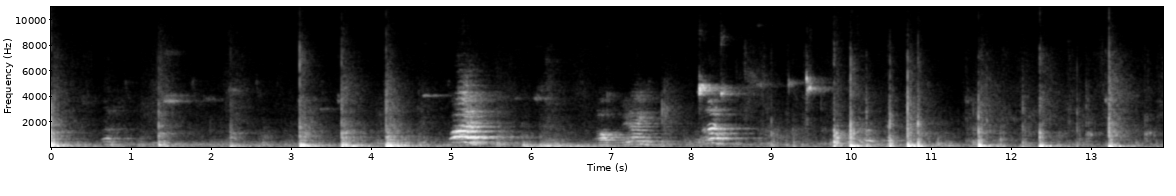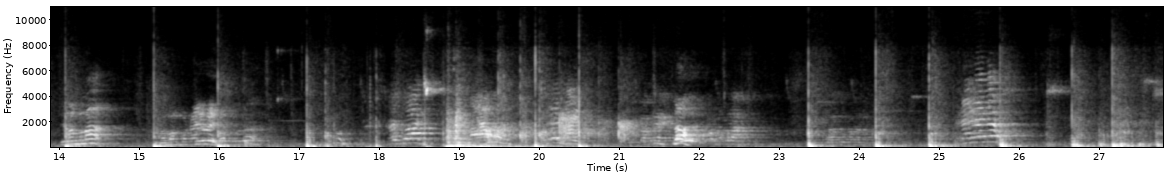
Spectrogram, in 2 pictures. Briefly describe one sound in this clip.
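A basketball bounces on a hard court with sharp thuds.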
